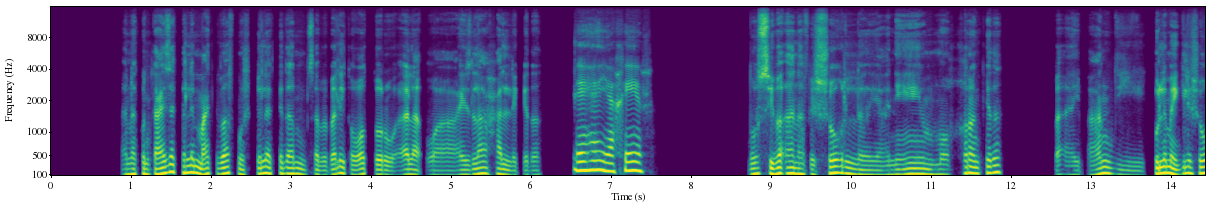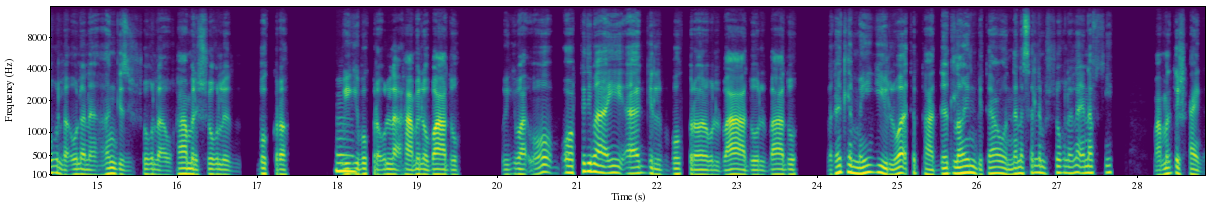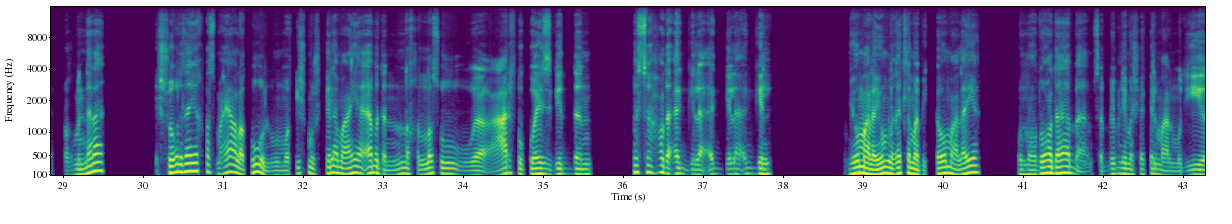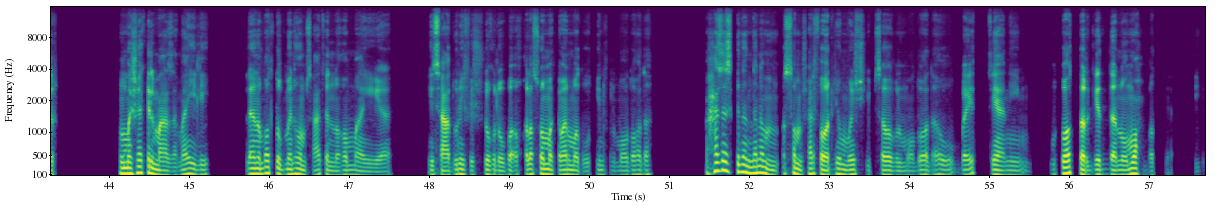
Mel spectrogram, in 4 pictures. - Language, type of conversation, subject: Arabic, advice, بتأجّل المهام المهمة على طول رغم إني ناوي أخلصها، أعمل إيه؟
- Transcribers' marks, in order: in English: "الdeadline"; unintelligible speech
